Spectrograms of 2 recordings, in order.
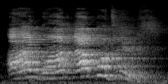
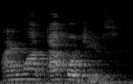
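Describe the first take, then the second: First: Put-on loud, high, slow toddler whine; hammed-up child demanding "apple juice"; mock toddler insisting at full volume. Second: A hint of a whiny three-year-old, higher; light childish ask for "apple juice"; lightly voiced toddler asking. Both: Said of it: "he's like".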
